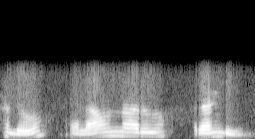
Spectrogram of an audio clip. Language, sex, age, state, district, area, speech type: Telugu, female, 18-30, Andhra Pradesh, Anakapalli, rural, conversation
